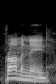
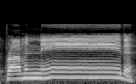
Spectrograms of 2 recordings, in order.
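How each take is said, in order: First: Said in the usual way. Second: "Promenade" drawn out slowly, pitched higher, louder, in Bugs Bunny's odd dialect. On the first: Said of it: "lyrics that he uses is". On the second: Retold or imitated. Imitating Bugs Bunny's cartoon lyric in his unusual dialect, higher and slower. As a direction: stretch "Promenade" long and high like the cartoon rabbit singing. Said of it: "that, uh, unusual, uh, accent or dialect".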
